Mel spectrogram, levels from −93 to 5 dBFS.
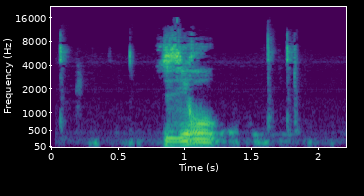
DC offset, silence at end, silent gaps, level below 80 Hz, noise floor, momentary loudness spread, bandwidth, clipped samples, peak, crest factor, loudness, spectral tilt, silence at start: under 0.1%; 0.4 s; none; -58 dBFS; -48 dBFS; 23 LU; 16.5 kHz; under 0.1%; -2 dBFS; 22 dB; -16 LUFS; -3.5 dB/octave; 0.05 s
